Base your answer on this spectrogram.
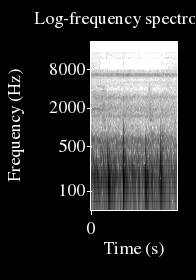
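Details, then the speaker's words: Stethoscope at the aortic area, right second intercostal space at the sternal border: two regular lub-dub cycles, crisp first and second heart sounds, about 80 a minute; normal heart sounds. "Empezaremos auscultando por el foco aórtico en el segundo espacio intercostal derecho a nivel del borde esternal. Empezar por aquí ayuda a orientarse en el ciclo cardíaco."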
